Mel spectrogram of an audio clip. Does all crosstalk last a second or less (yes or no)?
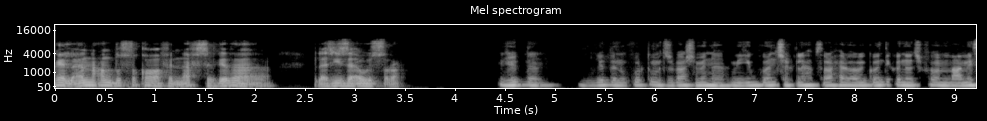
yes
